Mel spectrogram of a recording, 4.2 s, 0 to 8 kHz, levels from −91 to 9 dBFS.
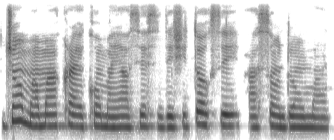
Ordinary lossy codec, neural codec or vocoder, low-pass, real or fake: none; none; 7.2 kHz; real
